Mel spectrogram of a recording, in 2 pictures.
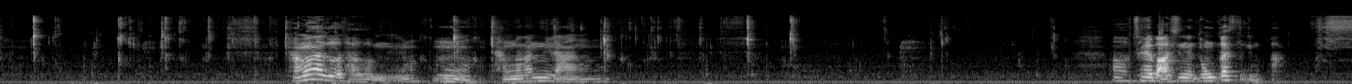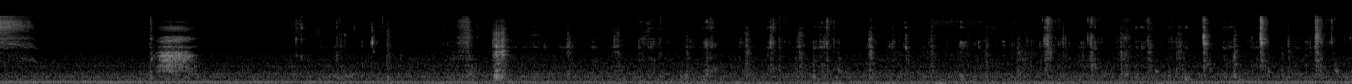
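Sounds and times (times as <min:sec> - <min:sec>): close chewing with mouth clicks: 0:00.0 - 0:03.0, 0:04.1 - 0:10.8, 0:16.4 - 0:27.0.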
